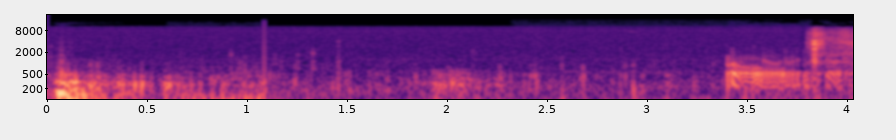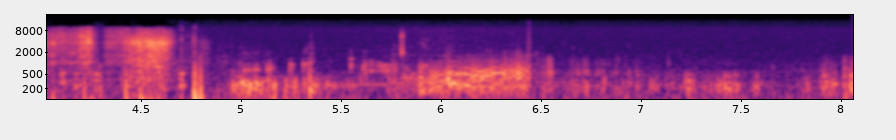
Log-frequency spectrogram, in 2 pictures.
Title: Stomach rumbles compilation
